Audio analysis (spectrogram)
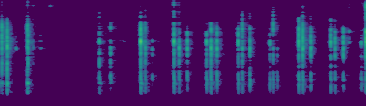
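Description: Long nail tips tap on a hollow painted cardboard dinosaur figure held low. The result is a series of crisp, dry, papery clicks, bright and thin with no low end. Each tap dies away almost instantly, and there is a brief pause after the first two before the tapping resumes at a steady, uneven pace.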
